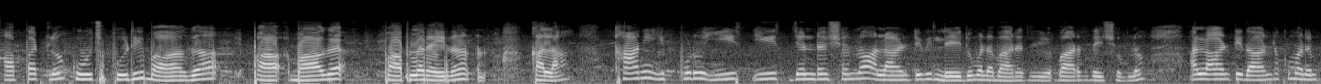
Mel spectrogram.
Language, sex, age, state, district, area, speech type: Telugu, female, 30-45, Andhra Pradesh, Kurnool, rural, spontaneous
